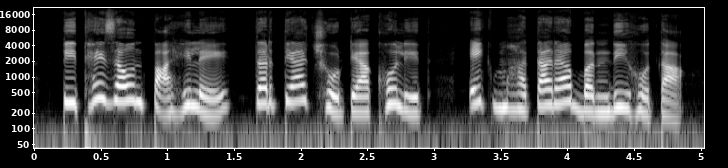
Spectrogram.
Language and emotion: Marathi, neutral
